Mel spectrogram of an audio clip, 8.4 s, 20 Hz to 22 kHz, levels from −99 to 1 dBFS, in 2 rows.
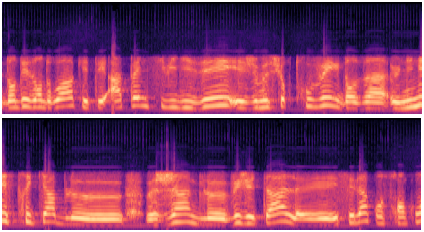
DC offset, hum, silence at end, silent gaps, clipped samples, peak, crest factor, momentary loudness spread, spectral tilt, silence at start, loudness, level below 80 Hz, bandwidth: under 0.1%; none; 0 s; none; under 0.1%; -2 dBFS; 12 dB; 6 LU; -6.5 dB/octave; 0 s; -13 LUFS; -66 dBFS; 5.2 kHz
